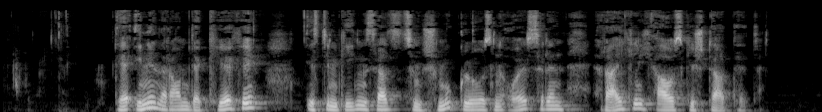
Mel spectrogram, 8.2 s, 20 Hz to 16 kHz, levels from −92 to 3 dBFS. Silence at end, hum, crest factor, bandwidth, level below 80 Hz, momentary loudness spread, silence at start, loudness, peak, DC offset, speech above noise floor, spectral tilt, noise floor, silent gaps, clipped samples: 0.75 s; none; 18 dB; 11.5 kHz; -46 dBFS; 8 LU; 1.15 s; -24 LUFS; -6 dBFS; under 0.1%; 59 dB; -6 dB/octave; -82 dBFS; none; under 0.1%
